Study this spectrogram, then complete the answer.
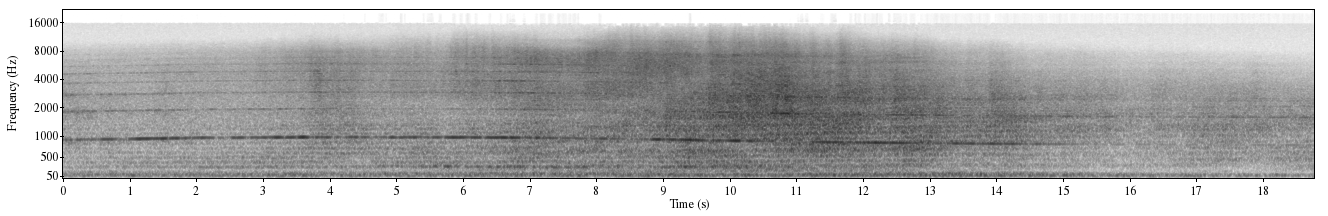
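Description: A plane departing Manchester Airport for Amsterdam roars in a long steady jet rumble with a faint whine, swelling to a peak midway and then slowly fading as it climbs away.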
